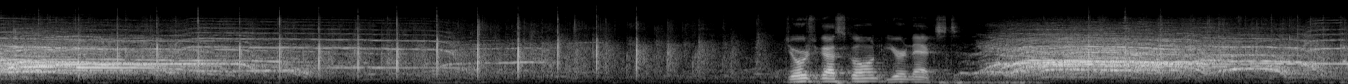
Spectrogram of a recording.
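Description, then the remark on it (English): A crowd at a rally cheers and chants with scattered clapping as Sheriff Alex Villanueva takes the stage, loud, briefly giving way to a single voice speaking before the cheering swells up again. “A bit of applause”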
